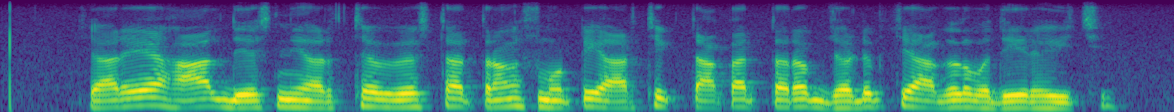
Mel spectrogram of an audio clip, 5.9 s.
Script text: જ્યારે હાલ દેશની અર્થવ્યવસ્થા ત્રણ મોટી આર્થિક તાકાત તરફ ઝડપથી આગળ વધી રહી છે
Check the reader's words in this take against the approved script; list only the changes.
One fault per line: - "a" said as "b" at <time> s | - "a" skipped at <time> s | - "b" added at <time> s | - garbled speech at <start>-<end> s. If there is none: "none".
none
